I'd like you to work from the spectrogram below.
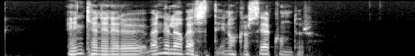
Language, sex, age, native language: Icelandic, male, 60-69, Icelandic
